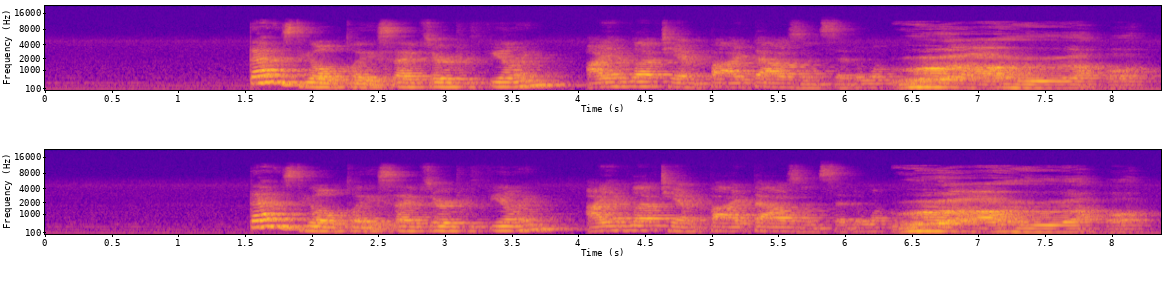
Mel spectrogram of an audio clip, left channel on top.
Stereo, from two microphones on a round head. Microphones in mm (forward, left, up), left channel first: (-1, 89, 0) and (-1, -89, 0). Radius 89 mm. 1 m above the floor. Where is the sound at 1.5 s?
30° left (ahead or behind), 0.5 m; by 3.8 s 10° left (ahead or behind), 1.5 m.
